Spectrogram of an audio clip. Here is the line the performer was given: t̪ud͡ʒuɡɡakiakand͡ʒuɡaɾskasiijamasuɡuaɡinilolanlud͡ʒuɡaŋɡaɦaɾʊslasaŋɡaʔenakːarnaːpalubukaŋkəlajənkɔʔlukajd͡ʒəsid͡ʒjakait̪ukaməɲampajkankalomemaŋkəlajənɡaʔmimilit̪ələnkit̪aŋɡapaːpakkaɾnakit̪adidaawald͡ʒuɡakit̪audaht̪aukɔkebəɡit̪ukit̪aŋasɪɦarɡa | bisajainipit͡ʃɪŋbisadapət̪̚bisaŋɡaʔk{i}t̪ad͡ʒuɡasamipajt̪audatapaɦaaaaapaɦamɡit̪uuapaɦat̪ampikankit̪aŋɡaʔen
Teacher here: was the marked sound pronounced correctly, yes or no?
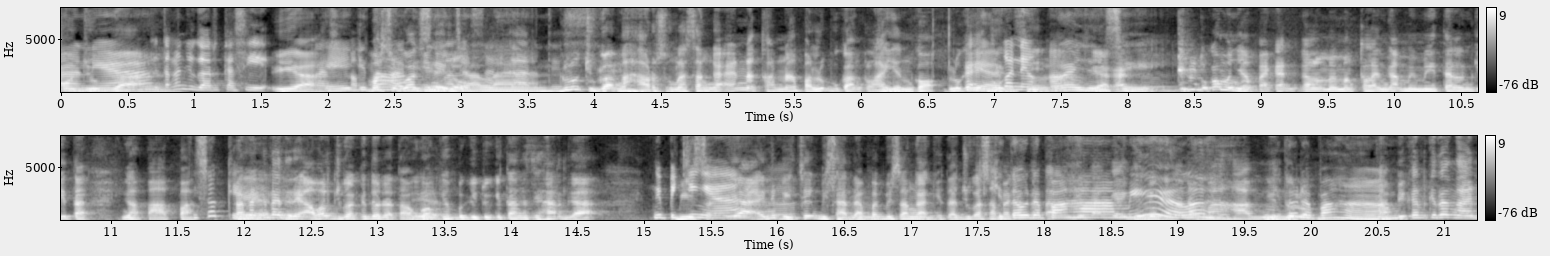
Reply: yes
